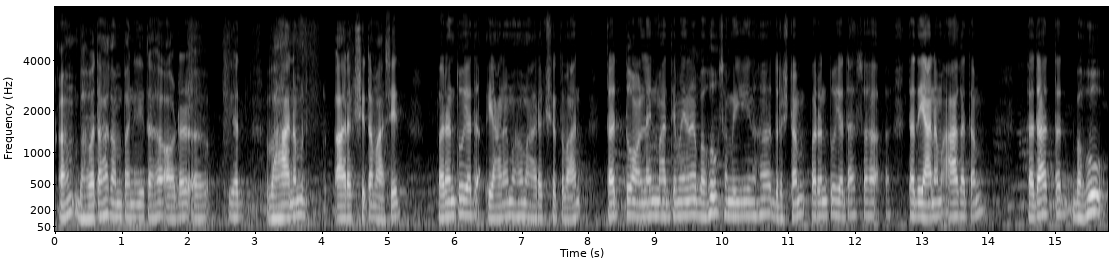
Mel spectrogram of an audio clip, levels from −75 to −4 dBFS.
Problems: constant background noise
